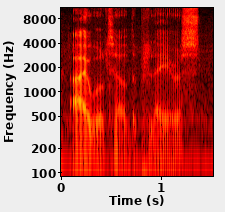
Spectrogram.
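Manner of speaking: wrong character voice. Acted. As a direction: slip into the deep second entity. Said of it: "I probably mixed up the voices".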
